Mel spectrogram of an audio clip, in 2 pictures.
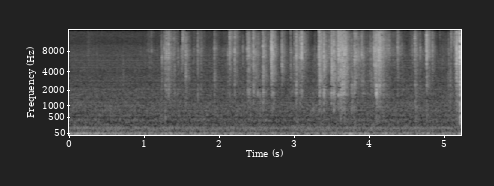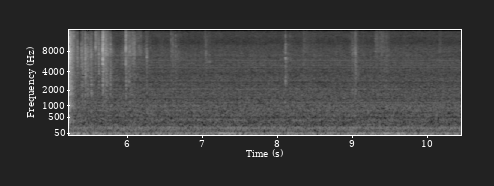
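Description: Foil Pokémon booster pack wrapper being crinkled and torn open by hand: a run of sharp crackles through the first few seconds, with one loud snap about five seconds in, then fainter handling.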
